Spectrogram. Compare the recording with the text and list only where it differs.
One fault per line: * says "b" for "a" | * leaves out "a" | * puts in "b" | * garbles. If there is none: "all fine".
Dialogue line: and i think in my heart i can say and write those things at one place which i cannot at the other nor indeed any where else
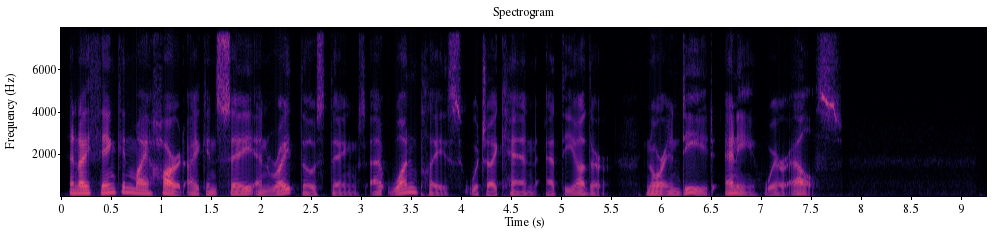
* says "can" for "cannot"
